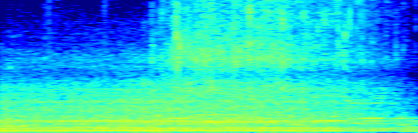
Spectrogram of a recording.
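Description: Hot oil sizzling steadily as crumb-coated potato balls deep-fry in a pan, under soft background music with a few held notes.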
